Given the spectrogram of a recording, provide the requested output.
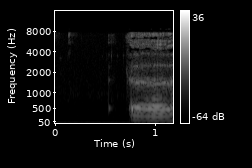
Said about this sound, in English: What's the word again? I was typing something in the chat room, so.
